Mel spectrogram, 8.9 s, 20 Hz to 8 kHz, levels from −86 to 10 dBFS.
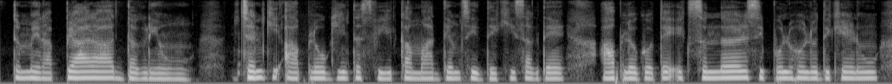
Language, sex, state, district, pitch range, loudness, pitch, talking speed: Garhwali, female, Uttarakhand, Uttarkashi, 160-175 Hz, -18 LUFS, 165 Hz, 155 wpm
